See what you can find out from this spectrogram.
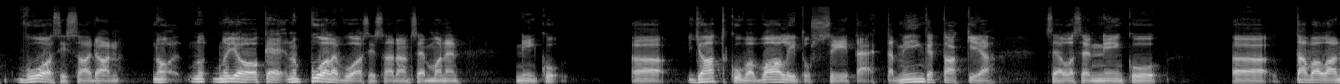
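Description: Nothing stood out on listening to this speech recording, which carries the light, steady character of Opus voice compression at 24 kbps throughout.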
